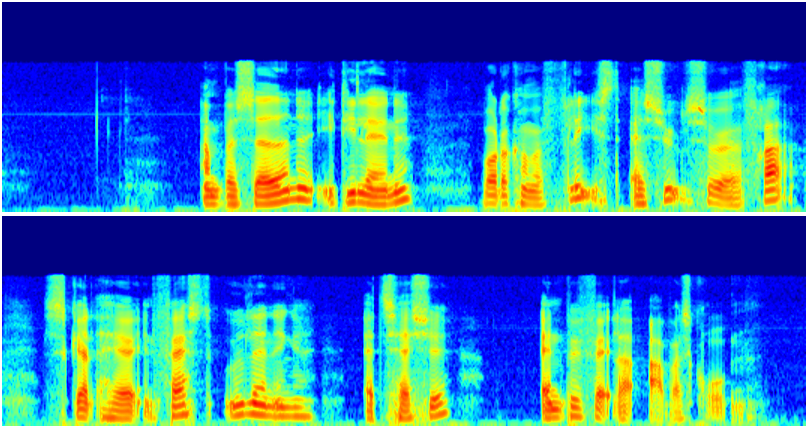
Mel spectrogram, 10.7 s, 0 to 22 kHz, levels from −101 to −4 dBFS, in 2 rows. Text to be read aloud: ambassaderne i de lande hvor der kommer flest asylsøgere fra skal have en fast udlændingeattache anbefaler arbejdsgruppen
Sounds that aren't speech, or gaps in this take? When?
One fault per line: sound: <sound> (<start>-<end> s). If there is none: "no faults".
no faults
